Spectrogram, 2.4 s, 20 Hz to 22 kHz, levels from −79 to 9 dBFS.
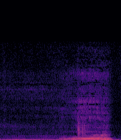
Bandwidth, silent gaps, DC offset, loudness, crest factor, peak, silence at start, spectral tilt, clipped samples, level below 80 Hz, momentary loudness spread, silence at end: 15.5 kHz; none; under 0.1%; -35 LUFS; 14 dB; -18 dBFS; 0 s; -5.5 dB/octave; under 0.1%; -38 dBFS; 13 LU; 0 s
